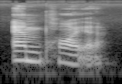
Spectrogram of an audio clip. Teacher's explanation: and empire empire is a noun so it is rest and we put the stress on the first syllable which is am empire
